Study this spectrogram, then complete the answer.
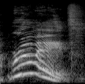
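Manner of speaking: high-pitched pretend heckle from the crowd; audience shout-out. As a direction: call it out like an eager audience member. Audience member calling out improv suggestion.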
